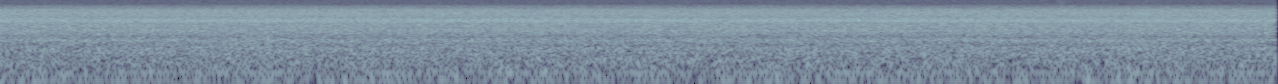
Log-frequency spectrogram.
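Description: Steady background hiss with a faint low hum, unchanging throughout: room tone and microphone noise, with no distinct events.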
